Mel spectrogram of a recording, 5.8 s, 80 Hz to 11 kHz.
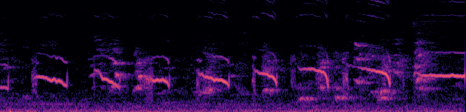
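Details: A small male Italian Greyhound puppy cries with repeated high, whistled whimpers. Each slides down in pitch, and they come in a steady series about once every 0.7 seconds over faint low background hum.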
